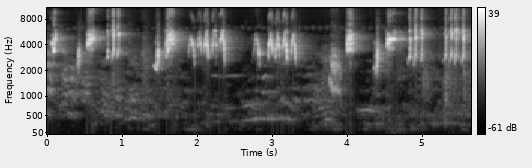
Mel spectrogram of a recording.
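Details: Long-tailed shrike singing to prompt other shrikes to sing: a rapid, varied run of sharp chirps, trills and slurred notes with brief clicking bursts and almost no pauses.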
